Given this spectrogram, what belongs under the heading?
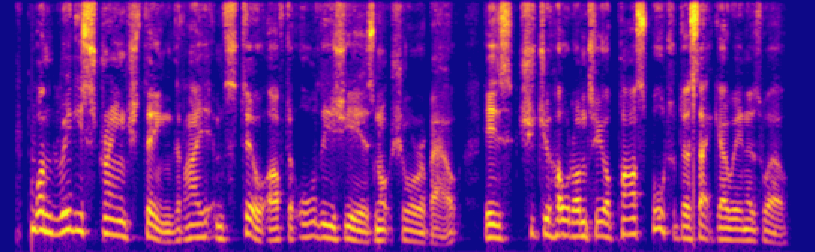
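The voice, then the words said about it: Scottish accent. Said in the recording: “Being a Scot, you can obviously tell from my accent”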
